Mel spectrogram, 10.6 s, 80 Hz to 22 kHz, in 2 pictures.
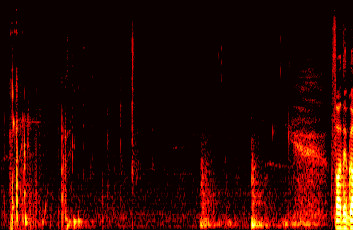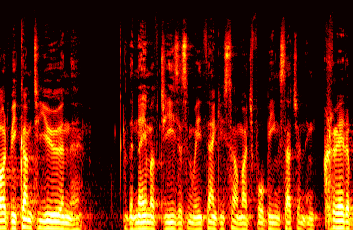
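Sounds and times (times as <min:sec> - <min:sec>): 
person sipping water with wet gulps: 0:00.0 - 0:02.5, 0:06.8 - 0:07.2
speech: 0:05.0 - 0:06.6, 0:07.2 - 0:10.5.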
